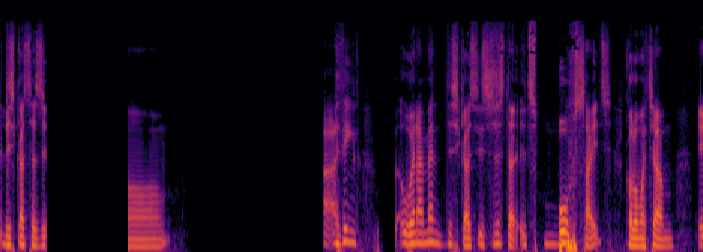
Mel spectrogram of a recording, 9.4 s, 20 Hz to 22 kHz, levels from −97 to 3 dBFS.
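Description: Speech with an audio dropout to silence from 0.60 to 1.69 s: about 1.1 s of silence, likely a lost input, showing as a flat waveform and blank spectrogram.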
